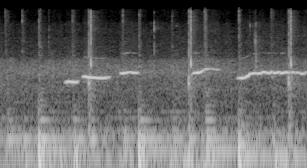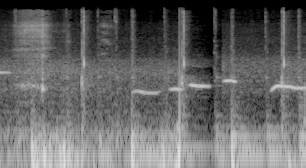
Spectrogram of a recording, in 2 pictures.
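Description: Background music carried by a whistled melody of short held notes stepping up and down, over light clicks, with a brief break near the end.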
